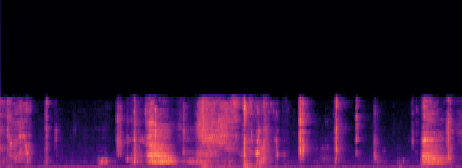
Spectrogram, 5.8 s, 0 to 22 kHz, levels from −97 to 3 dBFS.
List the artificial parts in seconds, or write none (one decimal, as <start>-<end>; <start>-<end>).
5.2-5.8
